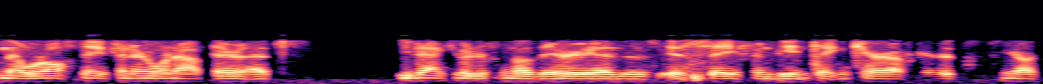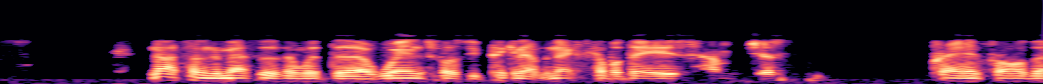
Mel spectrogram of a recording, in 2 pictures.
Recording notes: Called in to talk about what he's been up to during the Bye Week.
